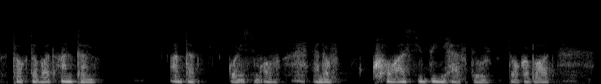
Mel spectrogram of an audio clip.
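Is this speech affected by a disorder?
Yes: stuttering; cause unknown, only one in family who stutters, german mother tongue, born in austria; seen as an obstacle to recording audiobooks; here repeated sounds, blocks.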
